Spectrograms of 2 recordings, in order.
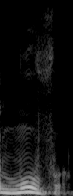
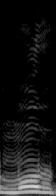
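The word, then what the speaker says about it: move: व ई क्या पढ़ेंगे मूव अब देखिए बहुत लोग क्या है कि एम ओ भी ई को मोव पढ़ लेता है मोव नहीं पढ़ना दोस्तों इसे क्या पढ़ना है मूव क्लियर उसके बाद देखेंगे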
